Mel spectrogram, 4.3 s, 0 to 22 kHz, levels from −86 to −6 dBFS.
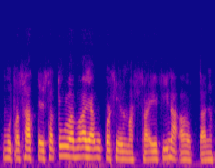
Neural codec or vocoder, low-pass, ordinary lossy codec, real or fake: codec, 32 kHz, 1.9 kbps, SNAC; 14.4 kHz; Opus, 32 kbps; fake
